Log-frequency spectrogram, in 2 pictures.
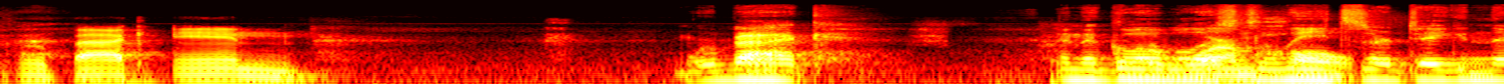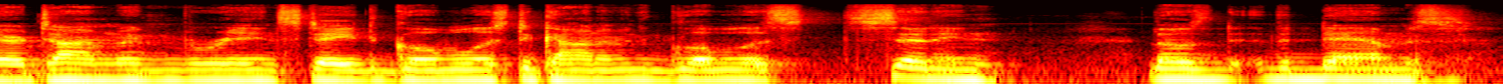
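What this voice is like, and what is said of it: Imitates another person's voice. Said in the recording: “a really bad Alex Jones impersonation”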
